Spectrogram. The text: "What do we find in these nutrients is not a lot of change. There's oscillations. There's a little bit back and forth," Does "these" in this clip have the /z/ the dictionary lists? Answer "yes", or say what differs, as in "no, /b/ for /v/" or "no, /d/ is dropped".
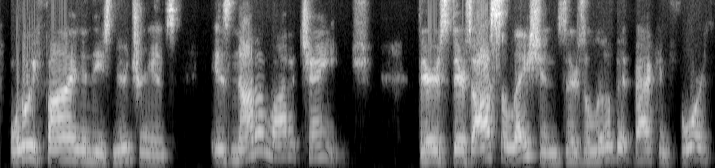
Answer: yes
